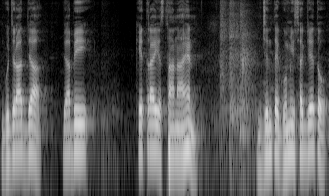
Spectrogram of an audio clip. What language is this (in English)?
Sindhi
